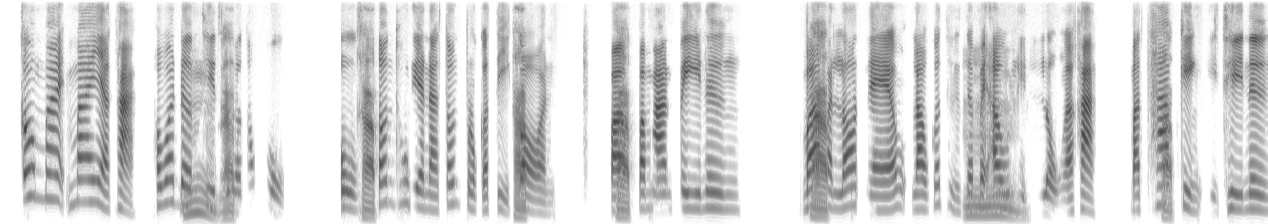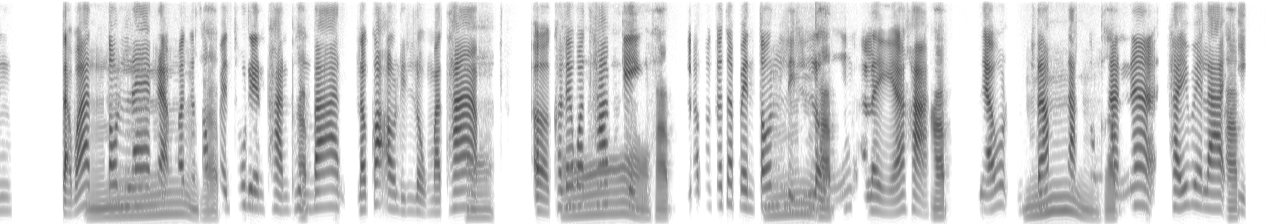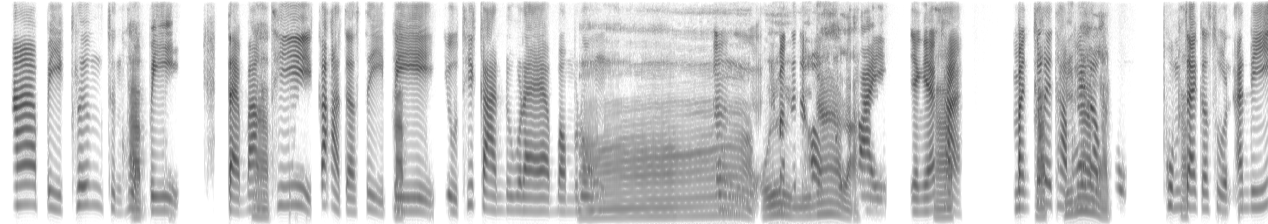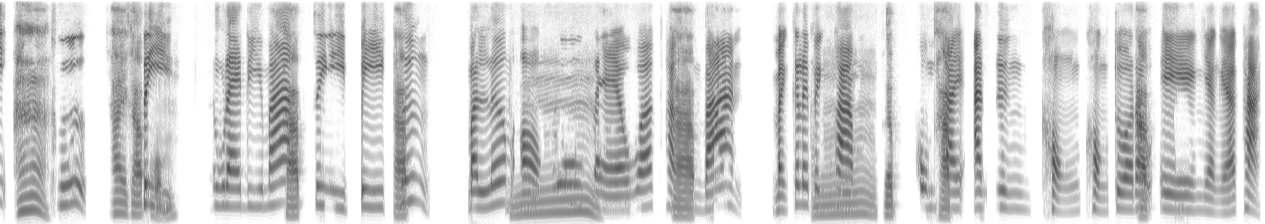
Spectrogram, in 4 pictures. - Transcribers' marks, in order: distorted speech; other background noise; drawn out: "อืม"; drawn out: "อ๋อ"; drawn out: "อ๋อ"; mechanical hum; tapping
- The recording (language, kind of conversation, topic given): Thai, unstructured, อะไรคือสิ่งที่ทำให้คุณรู้สึกภูมิใจในตัวเองมากที่สุด?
